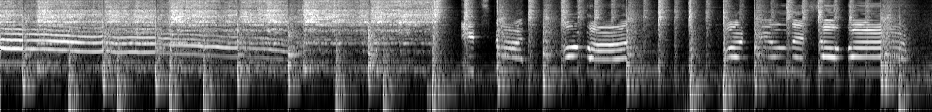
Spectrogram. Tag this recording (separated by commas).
playing drum kit, Drum, Rimshot, Snare drum, Bass drum, Drum kit, Percussion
